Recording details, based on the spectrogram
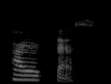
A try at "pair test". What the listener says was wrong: A-nya tuh jangan dibaca A ya. Dibacanya agak kayak E gitu.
